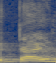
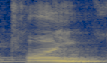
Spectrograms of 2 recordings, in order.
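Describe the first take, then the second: First: Said in the usual way. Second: "टाइम" with a puff of air on the T; bursting T. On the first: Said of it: "तो ये टाइम नहीं है". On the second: Shown as a demonstration. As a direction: burst the first sound of "टाइम", between टे and ठे. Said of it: "टे और ठे के बीच का साउंड". ("टाइम" का टे फटी आवाज़ में, ठे की ओर)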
